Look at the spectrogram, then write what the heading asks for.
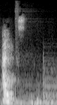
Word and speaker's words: Alixe: Entonces se escribe Alixe, pero se pronuncia Alex.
